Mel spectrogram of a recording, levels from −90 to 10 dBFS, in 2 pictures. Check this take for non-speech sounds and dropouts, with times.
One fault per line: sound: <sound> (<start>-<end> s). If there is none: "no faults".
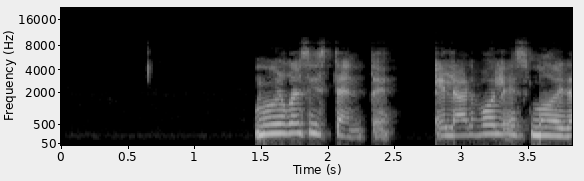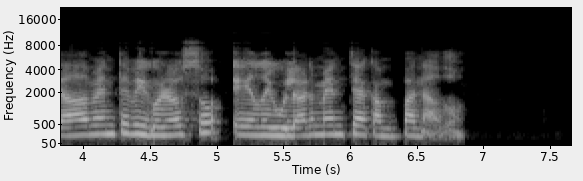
no faults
